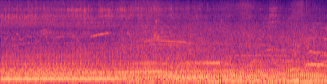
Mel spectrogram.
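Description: A big Class A motorhome's engine under hard acceleration as it launches down a drag strip. The note holds steady for about two and a half seconds, then drops and roughens as it pulls away.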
